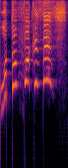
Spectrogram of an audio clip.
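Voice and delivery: shrieking what the fuck; incredulous shriek. Real, not acted. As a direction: squeal in disbelief at the screen. Escalating disbelief.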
